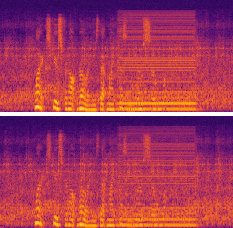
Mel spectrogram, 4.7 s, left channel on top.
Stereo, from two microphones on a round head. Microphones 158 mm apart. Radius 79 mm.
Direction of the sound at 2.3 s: 30° left (ahead or behind).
